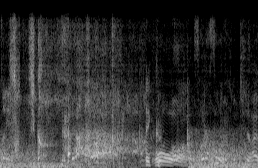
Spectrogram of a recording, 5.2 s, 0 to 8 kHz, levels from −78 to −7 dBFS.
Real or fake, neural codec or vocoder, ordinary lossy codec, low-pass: fake; codec, 24 kHz, 6 kbps, HILCodec; none; 7.2 kHz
